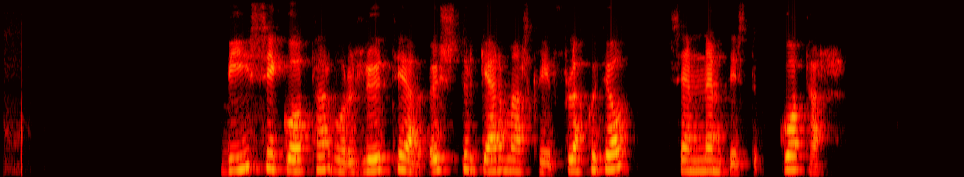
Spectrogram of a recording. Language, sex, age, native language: Icelandic, female, 50-59, Icelandic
